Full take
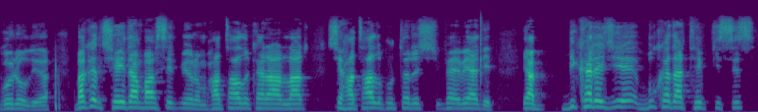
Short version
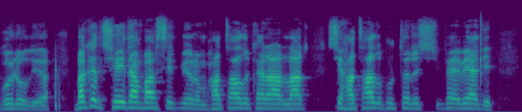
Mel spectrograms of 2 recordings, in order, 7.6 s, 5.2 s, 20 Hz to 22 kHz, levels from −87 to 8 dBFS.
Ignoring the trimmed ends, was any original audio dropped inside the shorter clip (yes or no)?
no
